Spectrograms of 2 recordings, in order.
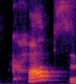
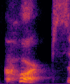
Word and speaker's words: copse: and I've always pronounced copse of trees as corpse of trees, which apparently is not how you say it.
